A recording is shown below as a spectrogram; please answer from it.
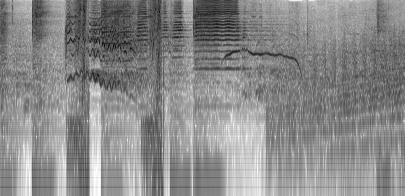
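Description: Background score with sound effects: several sharp hits with wobbling, gliding tones in the first two and a half seconds, then a slowly rising tone through the last two seconds.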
